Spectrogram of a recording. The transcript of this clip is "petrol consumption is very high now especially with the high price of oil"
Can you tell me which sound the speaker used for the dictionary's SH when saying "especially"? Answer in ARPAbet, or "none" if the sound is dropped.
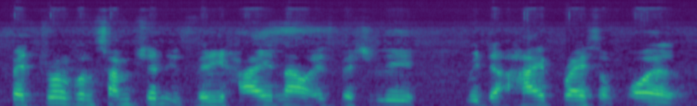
SH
